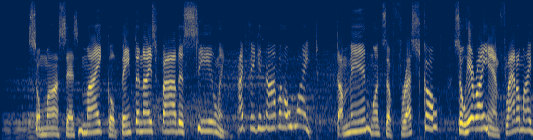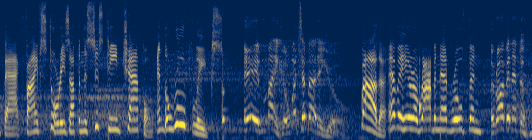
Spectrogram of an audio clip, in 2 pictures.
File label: Radio Spot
